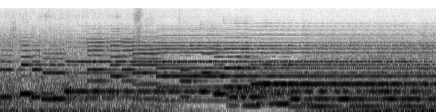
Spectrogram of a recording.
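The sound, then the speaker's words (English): Airport shuttle van driving off: a loud, continuous engine drone with dense, stacked harmonics that shift in pitch, with no voices over it. “Hold that van. Oh, we're going to miss it. Hey, wait for us!”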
